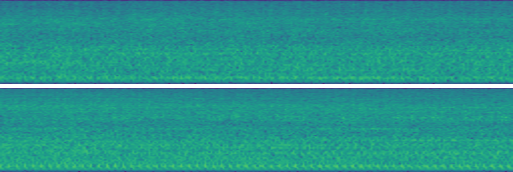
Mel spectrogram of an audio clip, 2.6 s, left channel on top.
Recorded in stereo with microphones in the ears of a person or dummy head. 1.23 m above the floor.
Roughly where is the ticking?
No ticking in this recording.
